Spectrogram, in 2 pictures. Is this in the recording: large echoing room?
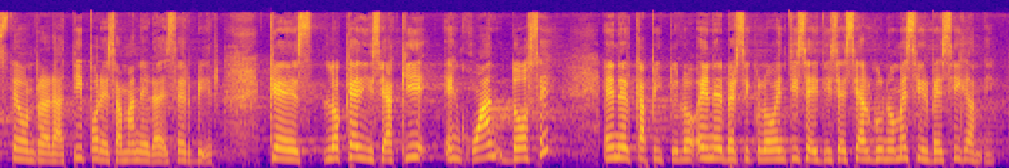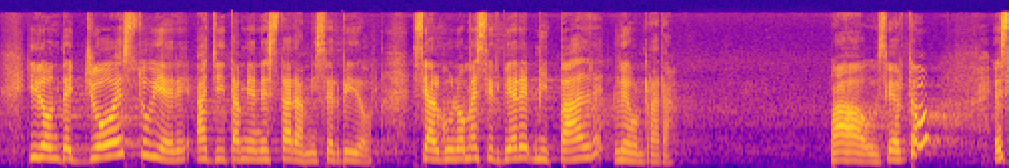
yes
